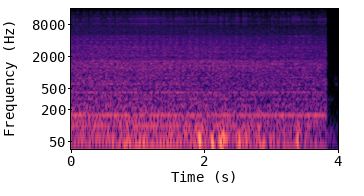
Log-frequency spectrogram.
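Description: Suzuki Samurai engine running steadily with its radiator fan spinning, a loud, close, continuous idling drone and whoosh that cuts off abruptly near the end.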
